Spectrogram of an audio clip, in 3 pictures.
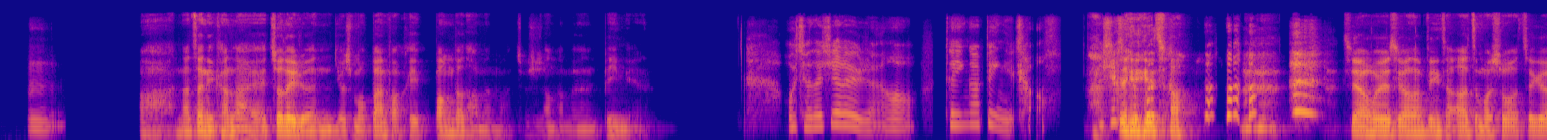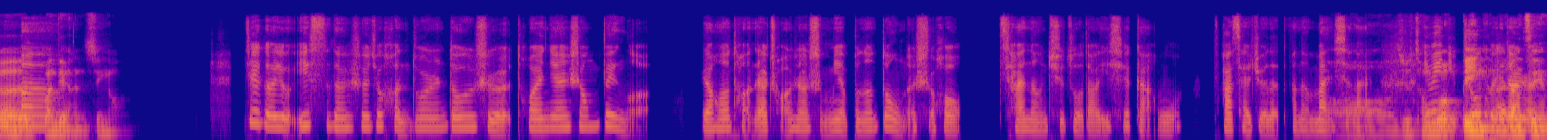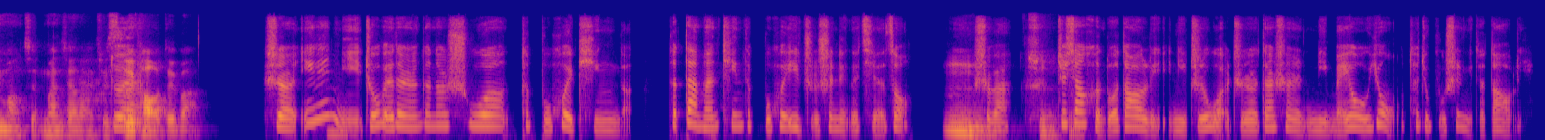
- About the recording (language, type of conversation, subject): Chinese, podcast, 你怎么知道自己需要慢下来？
- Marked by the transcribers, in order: chuckle; laughing while speaking: "病一场"; laugh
